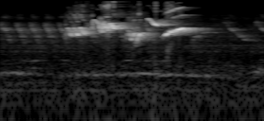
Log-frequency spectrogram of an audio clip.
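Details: Yellow-fronted canary used as a lure to provoke rivals. One short, loud, tangled phrase of high chirps and upslurred whistles rises over soft twittering.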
